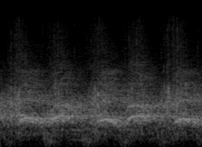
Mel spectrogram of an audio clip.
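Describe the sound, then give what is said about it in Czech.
A crowd chanting a name at an election-night celebration in the Czech Republic: a dense, continuous roar of many voices with loose rhythmic swells, loud throughout. “To, co slyšíte, je skandování Eva, Eva.”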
